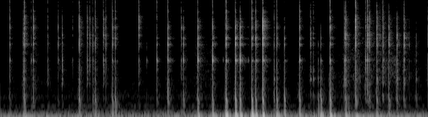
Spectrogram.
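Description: A flameless wax pillar candle, held at an angle, is tapped with long painted nails in a quick, uneven run of sharp, bright clicks. Each tap is dry and short, with almost no ring, over a faint steady low hum.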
